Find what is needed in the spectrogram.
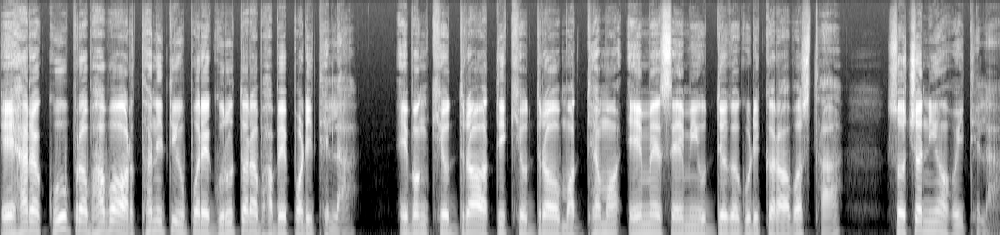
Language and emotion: Odia, neutral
